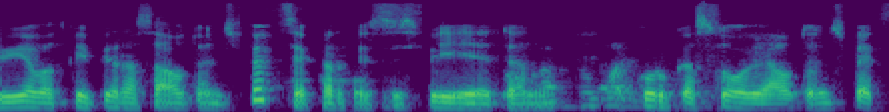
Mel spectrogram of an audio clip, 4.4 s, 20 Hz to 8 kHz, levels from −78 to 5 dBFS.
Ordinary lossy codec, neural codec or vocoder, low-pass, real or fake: AAC, 32 kbps; none; 7.2 kHz; real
